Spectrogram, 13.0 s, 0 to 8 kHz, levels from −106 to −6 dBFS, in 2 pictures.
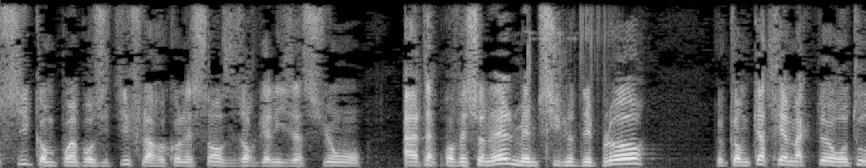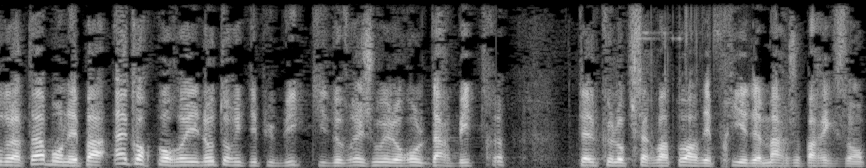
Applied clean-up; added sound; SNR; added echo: neural mask model RNNoise.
